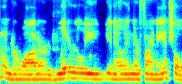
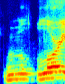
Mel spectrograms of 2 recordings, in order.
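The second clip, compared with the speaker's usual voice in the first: ordinary talk, nothing marked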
